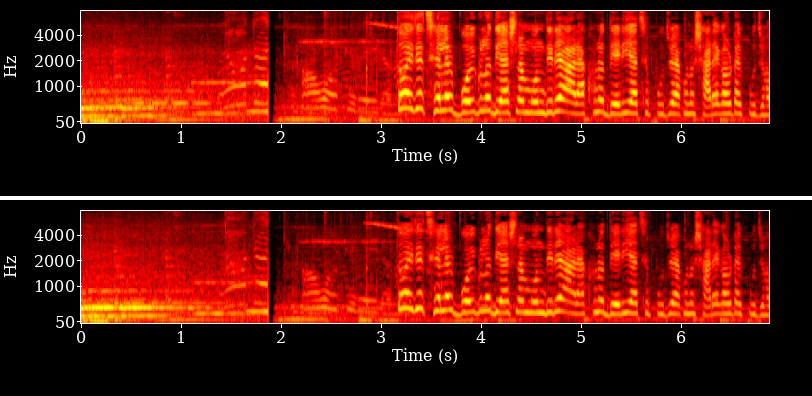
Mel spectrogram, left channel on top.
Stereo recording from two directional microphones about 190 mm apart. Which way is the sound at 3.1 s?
Centre (ahead or behind).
